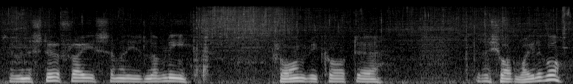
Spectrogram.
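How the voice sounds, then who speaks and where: Welsh man in his fifties, cooking-show host, dark mellow tone, faint outdoor noise behind. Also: mid-range voice, normal speed. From Wales. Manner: relaxed and chatty, frequent ums and uhs. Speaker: forager and outdoor cook. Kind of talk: cooking demonstration. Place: rocky beach outdoors.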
